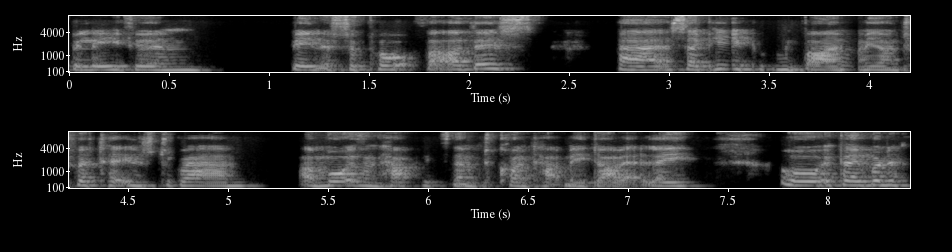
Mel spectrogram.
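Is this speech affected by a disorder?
Yes: deafness, lost hearing around age 4; cochlear implant; cochlear implant after university, deteriorated after car accident, internal implant replaced; new implant not restoring hearing, awaiting electrode pull-back surgery, left ear under speech banana.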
